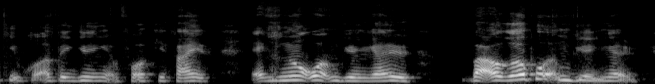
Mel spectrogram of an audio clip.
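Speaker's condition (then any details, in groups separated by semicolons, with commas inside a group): Cerebral palsy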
